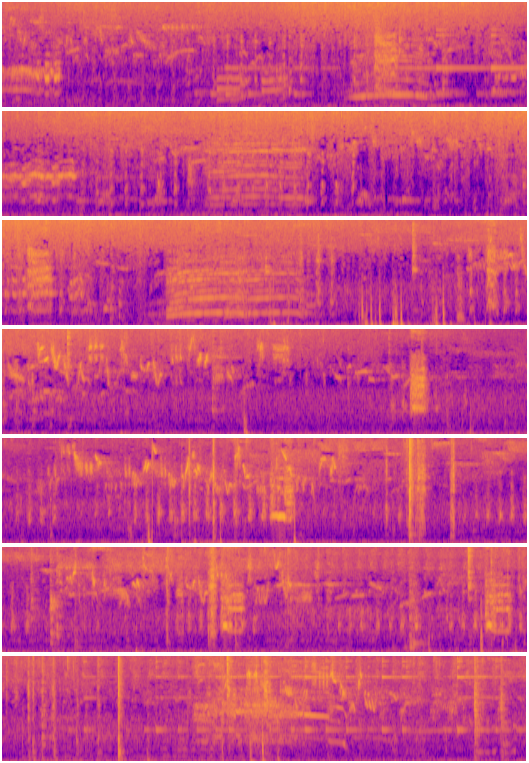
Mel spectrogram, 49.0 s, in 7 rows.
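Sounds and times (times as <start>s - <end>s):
hens clucking: 0.0s - 1.1s, 1.9s - 22.0s, 26.2s - 27.2s, 28.1s - 32.2s, 33.0s - 48.9s
small birds chirping: 0.0s - 48.9s
rooster crowing: 44.4s - 46.8s.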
